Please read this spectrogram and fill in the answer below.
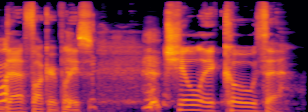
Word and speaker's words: Chillicothe: Yeah, I probably fucking Sure about butchered one? that fucker place. Chillicothe. Chillicothe. All right, that's how Chillicothe.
